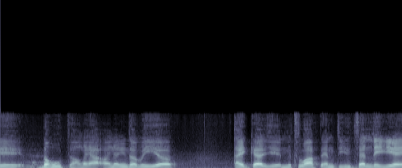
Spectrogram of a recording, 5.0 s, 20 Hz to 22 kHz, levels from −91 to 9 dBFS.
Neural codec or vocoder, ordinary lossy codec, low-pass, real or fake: codec, 16 kHz, 0.5 kbps, X-Codec, HuBERT features, trained on general audio; none; 7.2 kHz; fake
